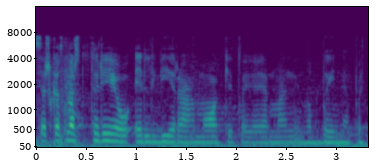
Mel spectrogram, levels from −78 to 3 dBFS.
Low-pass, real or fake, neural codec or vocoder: 7.2 kHz; real; none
